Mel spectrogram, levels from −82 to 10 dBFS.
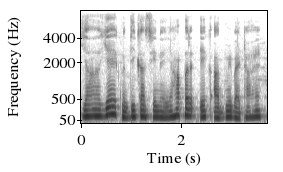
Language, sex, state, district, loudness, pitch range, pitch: Hindi, male, Uttar Pradesh, Lucknow, -15 LUFS, 105-125 Hz, 115 Hz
